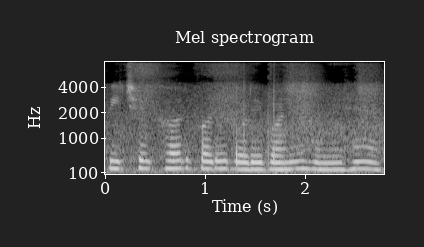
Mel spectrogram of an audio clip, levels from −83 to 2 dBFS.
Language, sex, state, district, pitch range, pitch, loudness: Hindi, female, Punjab, Fazilka, 180-200 Hz, 195 Hz, -17 LUFS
